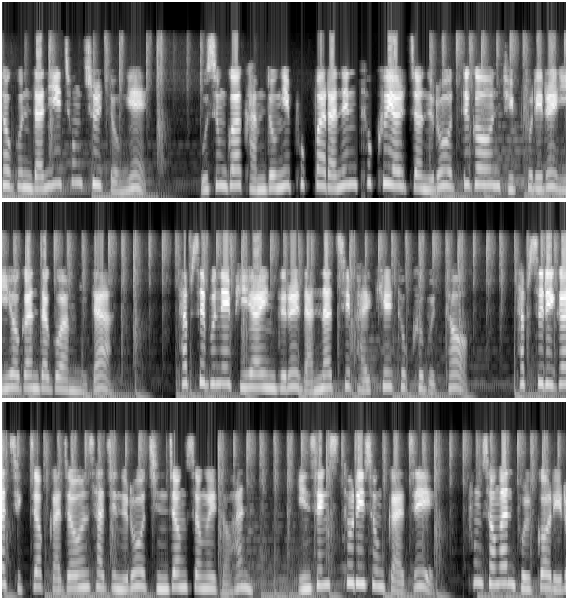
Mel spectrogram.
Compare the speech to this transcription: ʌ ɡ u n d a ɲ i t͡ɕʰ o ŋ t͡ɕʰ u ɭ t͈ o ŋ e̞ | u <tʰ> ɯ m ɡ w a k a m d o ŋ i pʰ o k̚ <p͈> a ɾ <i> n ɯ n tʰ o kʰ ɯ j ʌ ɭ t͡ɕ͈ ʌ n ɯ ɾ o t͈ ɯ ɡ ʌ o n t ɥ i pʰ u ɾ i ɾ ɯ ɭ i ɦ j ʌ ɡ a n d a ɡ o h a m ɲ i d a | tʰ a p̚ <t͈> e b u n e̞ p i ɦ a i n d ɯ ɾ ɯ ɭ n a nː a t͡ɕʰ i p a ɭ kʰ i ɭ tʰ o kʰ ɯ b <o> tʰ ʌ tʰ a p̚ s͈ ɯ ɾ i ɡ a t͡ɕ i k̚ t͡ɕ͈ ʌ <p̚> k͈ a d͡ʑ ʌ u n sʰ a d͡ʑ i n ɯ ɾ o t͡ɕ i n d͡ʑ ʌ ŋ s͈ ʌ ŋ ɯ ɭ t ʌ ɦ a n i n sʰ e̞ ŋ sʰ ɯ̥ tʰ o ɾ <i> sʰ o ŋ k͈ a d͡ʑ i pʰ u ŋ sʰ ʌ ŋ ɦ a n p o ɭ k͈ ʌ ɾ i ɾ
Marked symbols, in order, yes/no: no, yes, no, no, no, yes, yes

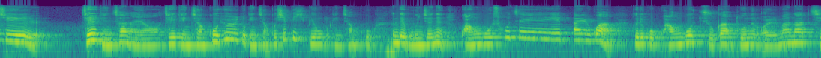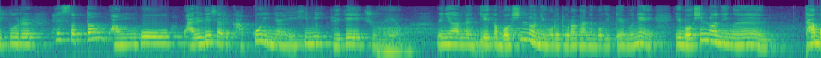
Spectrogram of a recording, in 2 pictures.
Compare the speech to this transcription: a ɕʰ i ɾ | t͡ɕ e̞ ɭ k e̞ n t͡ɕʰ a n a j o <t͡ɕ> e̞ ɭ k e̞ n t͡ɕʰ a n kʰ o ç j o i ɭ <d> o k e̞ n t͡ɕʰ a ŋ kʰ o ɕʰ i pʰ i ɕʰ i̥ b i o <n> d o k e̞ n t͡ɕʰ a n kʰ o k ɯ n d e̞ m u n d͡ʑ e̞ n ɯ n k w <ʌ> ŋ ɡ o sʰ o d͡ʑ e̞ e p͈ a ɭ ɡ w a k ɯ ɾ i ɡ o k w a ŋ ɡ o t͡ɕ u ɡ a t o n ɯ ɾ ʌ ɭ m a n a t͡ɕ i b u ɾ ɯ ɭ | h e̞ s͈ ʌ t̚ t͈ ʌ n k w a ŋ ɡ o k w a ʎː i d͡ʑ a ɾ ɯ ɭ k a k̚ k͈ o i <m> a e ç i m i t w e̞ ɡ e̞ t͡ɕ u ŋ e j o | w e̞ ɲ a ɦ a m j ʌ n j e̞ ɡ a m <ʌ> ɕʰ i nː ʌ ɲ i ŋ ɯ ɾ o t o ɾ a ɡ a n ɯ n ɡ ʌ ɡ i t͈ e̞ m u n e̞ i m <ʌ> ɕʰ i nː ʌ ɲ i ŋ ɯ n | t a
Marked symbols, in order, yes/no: yes, yes, no, no, no, yes, yes

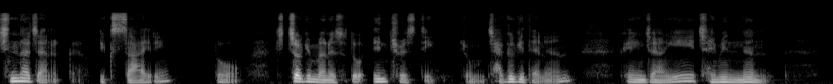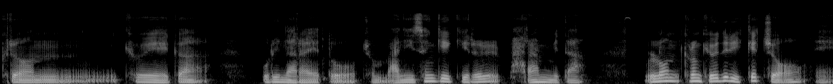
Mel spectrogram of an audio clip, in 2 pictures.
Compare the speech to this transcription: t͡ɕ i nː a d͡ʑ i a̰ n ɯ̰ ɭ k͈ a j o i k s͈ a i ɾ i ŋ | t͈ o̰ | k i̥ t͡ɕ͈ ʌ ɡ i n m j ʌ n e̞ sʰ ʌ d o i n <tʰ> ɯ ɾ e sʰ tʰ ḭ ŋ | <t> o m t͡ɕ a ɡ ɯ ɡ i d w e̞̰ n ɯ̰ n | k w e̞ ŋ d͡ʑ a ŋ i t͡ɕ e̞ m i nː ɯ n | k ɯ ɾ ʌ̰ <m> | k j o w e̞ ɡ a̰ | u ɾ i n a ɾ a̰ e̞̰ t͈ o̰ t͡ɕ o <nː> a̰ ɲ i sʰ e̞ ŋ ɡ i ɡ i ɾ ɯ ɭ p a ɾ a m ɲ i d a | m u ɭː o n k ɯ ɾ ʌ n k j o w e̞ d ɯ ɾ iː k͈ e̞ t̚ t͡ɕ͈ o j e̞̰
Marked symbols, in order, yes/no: yes, no, no, no

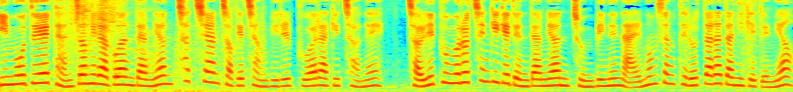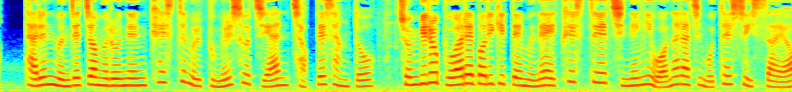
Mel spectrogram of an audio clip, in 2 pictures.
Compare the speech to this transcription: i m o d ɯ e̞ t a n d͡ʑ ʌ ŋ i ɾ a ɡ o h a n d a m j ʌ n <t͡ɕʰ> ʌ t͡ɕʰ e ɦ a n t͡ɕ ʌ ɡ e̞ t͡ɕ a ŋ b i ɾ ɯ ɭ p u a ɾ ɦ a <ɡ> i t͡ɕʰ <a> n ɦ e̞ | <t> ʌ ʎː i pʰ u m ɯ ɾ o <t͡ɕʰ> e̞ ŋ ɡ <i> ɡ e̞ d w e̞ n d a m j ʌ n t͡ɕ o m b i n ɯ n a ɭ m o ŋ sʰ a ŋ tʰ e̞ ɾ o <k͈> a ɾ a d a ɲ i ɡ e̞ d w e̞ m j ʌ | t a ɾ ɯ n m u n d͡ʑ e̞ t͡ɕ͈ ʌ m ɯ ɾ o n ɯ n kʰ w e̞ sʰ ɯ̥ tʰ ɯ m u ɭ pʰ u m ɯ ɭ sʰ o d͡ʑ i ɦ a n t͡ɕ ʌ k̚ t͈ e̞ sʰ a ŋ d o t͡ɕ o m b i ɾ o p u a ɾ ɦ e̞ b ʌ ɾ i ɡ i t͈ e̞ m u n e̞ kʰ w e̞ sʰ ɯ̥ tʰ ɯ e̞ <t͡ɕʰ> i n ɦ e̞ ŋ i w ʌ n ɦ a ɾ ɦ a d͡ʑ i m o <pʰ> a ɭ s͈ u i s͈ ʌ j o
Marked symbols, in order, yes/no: yes, yes, no, no, yes, yes, no, no, no

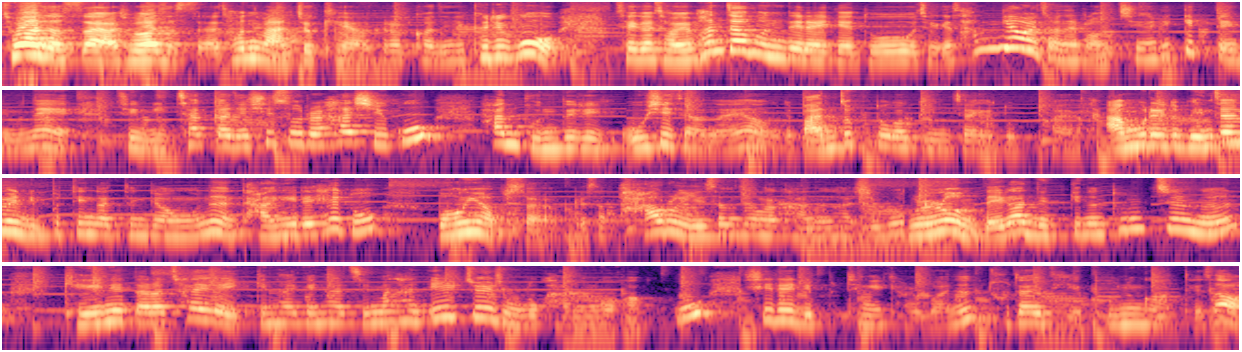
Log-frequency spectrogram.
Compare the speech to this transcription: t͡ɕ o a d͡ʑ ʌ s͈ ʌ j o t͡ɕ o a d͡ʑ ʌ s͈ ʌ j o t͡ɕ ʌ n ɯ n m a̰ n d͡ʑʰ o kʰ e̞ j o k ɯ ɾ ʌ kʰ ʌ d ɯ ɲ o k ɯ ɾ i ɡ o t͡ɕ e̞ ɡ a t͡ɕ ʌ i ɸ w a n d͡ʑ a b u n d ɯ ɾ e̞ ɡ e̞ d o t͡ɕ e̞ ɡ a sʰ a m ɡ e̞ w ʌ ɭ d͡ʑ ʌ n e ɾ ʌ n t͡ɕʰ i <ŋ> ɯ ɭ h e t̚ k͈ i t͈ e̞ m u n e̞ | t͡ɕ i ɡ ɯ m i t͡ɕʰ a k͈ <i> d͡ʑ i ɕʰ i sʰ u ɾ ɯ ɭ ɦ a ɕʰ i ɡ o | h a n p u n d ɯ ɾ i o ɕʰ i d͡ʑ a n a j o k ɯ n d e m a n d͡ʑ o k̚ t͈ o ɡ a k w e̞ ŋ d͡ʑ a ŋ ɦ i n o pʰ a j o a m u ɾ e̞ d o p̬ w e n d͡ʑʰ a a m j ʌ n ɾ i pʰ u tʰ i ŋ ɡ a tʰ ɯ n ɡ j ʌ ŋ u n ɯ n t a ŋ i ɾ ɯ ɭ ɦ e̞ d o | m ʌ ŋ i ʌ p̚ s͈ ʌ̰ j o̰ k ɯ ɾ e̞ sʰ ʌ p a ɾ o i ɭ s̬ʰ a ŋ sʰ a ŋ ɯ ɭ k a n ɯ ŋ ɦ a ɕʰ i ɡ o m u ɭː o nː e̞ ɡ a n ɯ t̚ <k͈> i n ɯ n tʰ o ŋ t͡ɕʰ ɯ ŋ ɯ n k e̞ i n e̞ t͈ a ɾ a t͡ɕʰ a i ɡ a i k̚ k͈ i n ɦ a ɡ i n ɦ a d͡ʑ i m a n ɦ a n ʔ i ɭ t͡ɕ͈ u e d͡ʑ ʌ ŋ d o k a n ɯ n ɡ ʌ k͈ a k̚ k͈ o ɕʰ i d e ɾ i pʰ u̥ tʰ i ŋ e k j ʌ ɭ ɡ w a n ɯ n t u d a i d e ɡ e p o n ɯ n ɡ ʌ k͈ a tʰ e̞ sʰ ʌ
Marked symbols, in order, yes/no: yes, no, yes

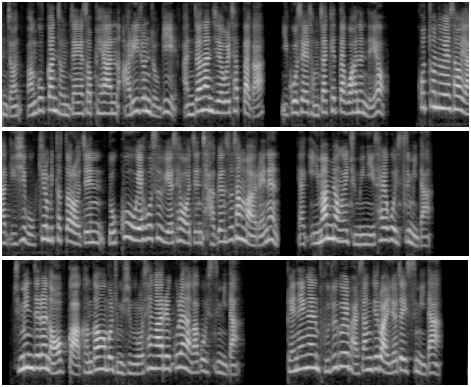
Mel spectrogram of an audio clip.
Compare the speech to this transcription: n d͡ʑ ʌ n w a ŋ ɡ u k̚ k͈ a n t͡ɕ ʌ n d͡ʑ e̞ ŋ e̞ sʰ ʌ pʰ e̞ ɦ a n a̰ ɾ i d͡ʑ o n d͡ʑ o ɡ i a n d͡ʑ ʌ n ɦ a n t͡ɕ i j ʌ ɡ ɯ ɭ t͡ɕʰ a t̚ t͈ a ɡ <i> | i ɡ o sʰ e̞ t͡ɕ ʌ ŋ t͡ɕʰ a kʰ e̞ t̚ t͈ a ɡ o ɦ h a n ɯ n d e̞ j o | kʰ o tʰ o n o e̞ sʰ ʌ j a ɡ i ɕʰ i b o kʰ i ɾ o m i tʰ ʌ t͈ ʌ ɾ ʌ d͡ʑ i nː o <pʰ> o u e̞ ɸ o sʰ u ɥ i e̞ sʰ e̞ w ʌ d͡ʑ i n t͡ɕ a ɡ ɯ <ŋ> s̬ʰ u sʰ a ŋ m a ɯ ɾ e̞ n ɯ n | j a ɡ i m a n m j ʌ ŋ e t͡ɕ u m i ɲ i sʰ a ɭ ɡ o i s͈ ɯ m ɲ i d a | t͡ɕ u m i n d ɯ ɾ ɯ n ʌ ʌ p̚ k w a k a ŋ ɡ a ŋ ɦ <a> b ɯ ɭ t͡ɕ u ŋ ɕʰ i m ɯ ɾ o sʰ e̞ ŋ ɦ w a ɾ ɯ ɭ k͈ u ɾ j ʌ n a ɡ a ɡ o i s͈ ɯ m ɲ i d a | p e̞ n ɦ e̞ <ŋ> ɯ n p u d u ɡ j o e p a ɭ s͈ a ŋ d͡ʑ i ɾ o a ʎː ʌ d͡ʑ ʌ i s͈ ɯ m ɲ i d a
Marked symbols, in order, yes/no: no, no, no, no, yes

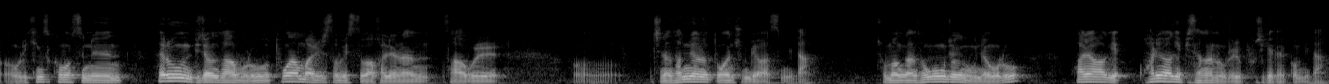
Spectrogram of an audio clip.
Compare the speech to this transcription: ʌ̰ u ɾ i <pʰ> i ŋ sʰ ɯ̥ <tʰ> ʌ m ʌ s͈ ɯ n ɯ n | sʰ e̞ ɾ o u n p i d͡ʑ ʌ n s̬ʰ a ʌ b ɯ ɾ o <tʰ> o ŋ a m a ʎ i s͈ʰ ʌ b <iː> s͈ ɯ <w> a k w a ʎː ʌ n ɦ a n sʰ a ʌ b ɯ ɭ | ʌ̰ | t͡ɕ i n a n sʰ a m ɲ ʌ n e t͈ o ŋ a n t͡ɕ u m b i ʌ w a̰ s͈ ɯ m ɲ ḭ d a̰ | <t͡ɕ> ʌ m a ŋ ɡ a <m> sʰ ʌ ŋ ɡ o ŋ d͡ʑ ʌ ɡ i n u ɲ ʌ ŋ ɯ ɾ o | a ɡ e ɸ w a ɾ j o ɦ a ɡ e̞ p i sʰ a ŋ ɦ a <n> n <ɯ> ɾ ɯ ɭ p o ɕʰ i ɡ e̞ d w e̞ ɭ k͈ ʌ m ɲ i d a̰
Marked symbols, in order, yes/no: no, no, yes, no, yes, yes, no, yes, no

